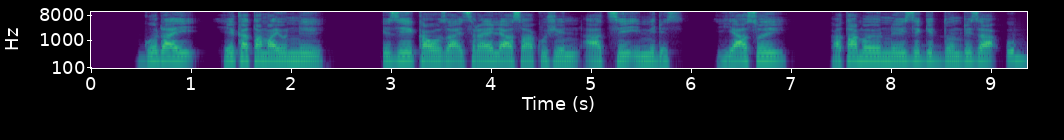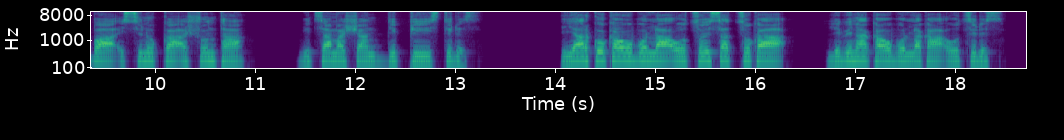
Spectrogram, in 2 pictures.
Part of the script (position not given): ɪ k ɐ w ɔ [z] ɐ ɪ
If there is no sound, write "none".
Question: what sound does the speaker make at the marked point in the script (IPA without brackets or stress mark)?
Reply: z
